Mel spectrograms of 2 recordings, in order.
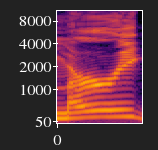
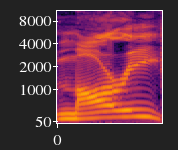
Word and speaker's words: Maury: Columbia is in Murray County, not Maury County.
